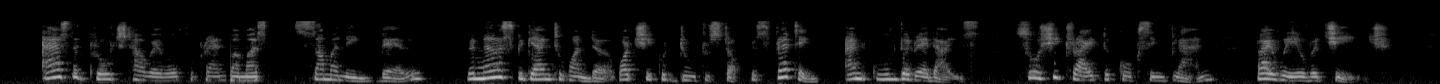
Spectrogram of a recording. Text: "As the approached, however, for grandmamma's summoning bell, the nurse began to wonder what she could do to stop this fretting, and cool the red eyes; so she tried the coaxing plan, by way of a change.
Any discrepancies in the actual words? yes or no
no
